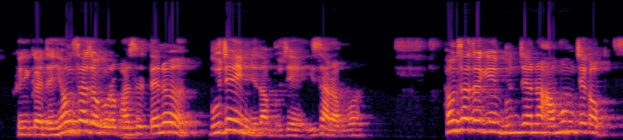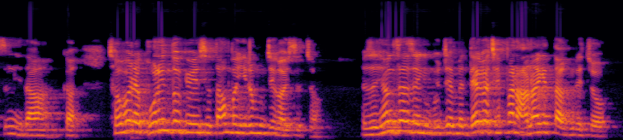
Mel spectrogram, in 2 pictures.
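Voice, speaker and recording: A man's voice: sits high, darkish tone. A male pastor giving an expository Bible sermon in a conversational, emphatic way, reading verses aloud and then explaining them. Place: church sanctuary. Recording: echoey, dull church sound.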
